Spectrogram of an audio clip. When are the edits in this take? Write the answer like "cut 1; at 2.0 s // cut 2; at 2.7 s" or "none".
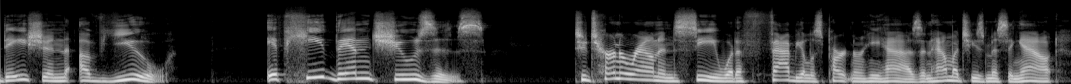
none

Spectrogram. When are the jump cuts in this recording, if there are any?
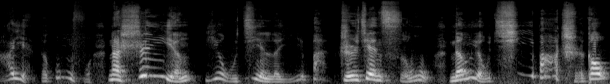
cut 1; at 3.3 s

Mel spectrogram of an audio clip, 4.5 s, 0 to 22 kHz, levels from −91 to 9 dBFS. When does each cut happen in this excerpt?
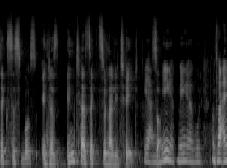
cut 1; at 3.5 s

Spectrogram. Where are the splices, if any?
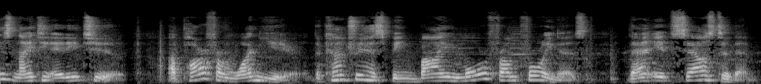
none

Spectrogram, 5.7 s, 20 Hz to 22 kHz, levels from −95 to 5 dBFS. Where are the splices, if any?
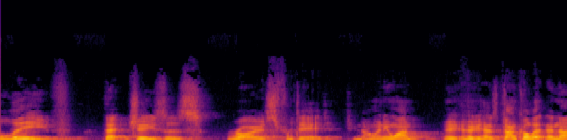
cut 1; at 2.9 s // cut 2; at 3.4 s

